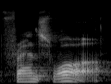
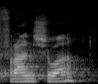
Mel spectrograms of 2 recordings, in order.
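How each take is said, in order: First: The name is said with an American pronunciation. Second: The name is said with an Afrikaans pronunciation. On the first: "if you tell an American your name is Francois, they've got no idea. So you have to go like Francois" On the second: "in Afrikaans, I guess people say Francois"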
